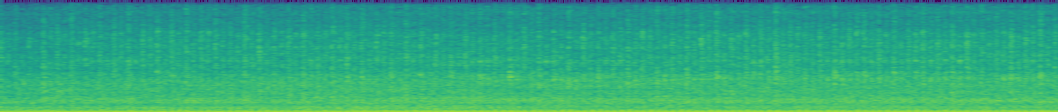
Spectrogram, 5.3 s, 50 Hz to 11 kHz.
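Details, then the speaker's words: 1929 Austin Heavy 12, 95-year-old engine running: even unbroken low idle about two beats a second, no stumbles, no misfire; vacuum fuel pump believed drawing from the tank, good oil pressure, some coolant weeping on the heads. "and we reckon it's drawing fuel from the tank and it's not misfiring which is an absolutely cracking result"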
